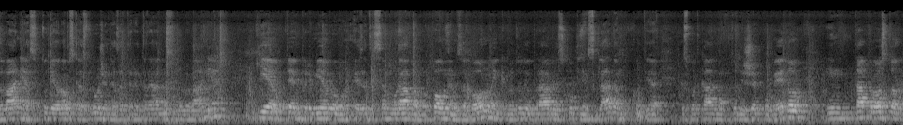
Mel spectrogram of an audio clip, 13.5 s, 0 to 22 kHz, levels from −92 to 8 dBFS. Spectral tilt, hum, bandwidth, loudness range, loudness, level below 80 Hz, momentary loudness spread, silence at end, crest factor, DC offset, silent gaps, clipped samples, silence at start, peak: -5 dB/octave; none; 16.5 kHz; 4 LU; -33 LUFS; -58 dBFS; 9 LU; 0 s; 16 dB; under 0.1%; none; under 0.1%; 0 s; -16 dBFS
